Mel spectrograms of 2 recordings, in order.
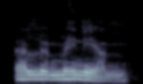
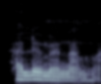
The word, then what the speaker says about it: aluminium: you stressed the second syllable stress the third syllable aluminium aluminum okay aluminum yeah i would just say aluminum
